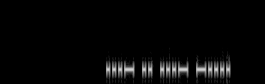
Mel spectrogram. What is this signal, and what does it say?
Morse code, heard as a keyed tone, about 42 wpm, 700 Hz. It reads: VIV6
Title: Four Challenging Letter-Number Combinations 40wpm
